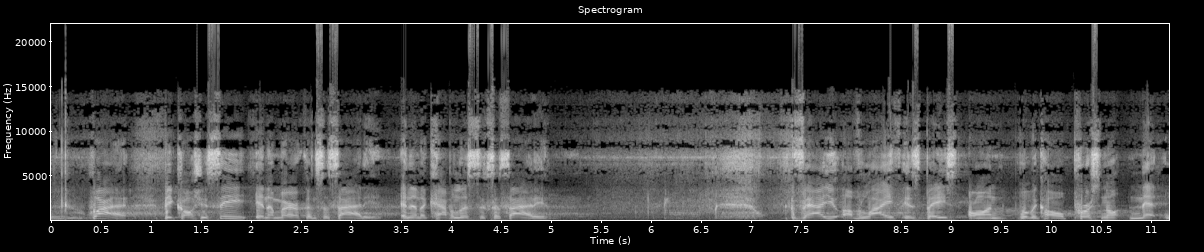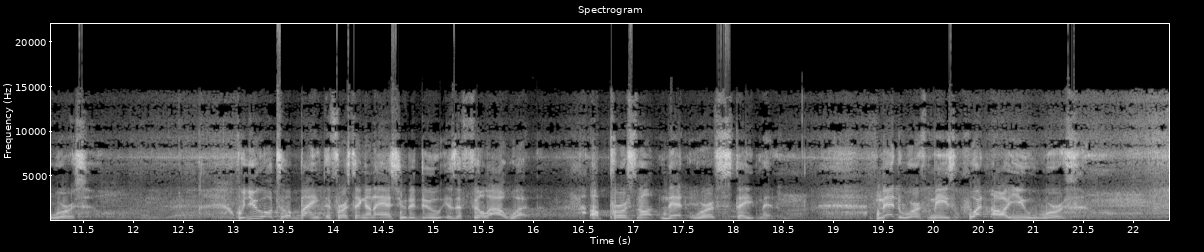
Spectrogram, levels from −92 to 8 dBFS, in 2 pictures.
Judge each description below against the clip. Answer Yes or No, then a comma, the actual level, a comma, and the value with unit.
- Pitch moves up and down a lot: No, average, 4.7 semitones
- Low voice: No, medium, 180 Hz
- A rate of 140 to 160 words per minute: Yes, average, 155 wpm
